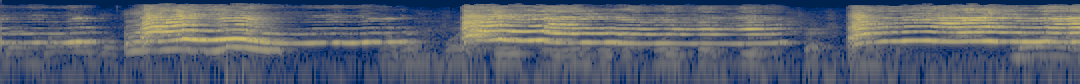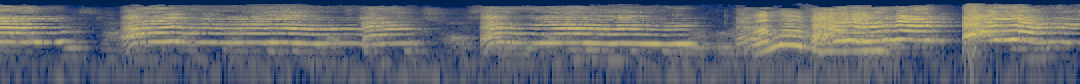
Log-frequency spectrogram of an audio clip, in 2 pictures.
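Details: Pet dog indoors 'saying' I love you: a series of long, drawn-out, howl-like yowls with rich harmonics, each lasting about one to two seconds with short pauses between, rising and falling in pitch, the last phrase wavering and broken.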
